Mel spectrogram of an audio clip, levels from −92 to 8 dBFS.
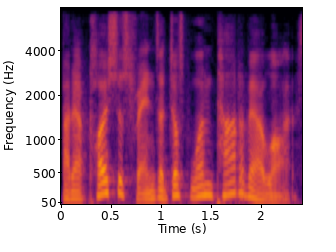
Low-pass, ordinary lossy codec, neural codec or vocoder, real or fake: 7.2 kHz; MP3, 64 kbps; codec, 16 kHz, 1 kbps, FunCodec, trained on Chinese and English, 50 frames a second; fake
